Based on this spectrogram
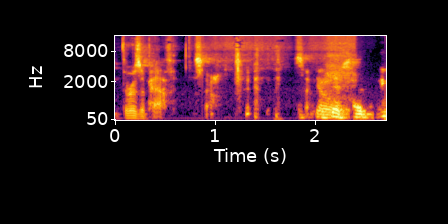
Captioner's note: laughs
